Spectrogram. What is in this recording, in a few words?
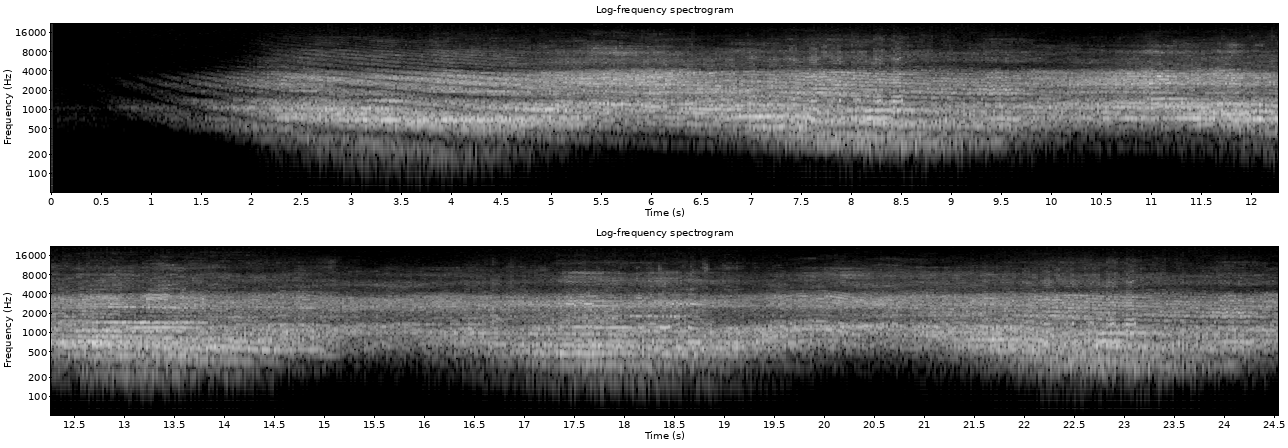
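warm up flange, voices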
